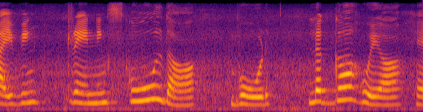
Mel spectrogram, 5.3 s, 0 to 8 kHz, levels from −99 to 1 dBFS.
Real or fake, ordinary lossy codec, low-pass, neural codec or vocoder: real; none; 7.2 kHz; none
